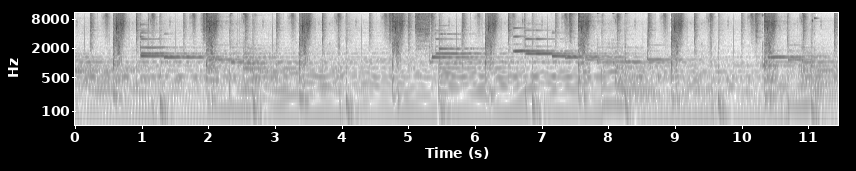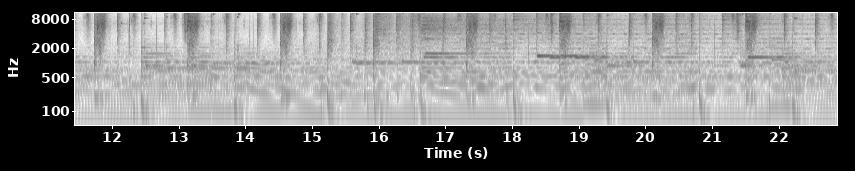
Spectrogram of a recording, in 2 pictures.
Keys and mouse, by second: 1.1 shift+x, 1.2 Escape, 1.3 click, 2.3 Escape, 2.5 click, 5.1 Escape, 5.3 click, 8.6 Escape, 8.8 click, 9.6 Escape, 9.8 click, 9.9 Escape, 10.2 click, 10.4 Escape, 10.6 click, 14.5 ctrl+q, 14.7 click, 16.0 click, 19.1 ctrl+e, 19.3 click, 20.6 click.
